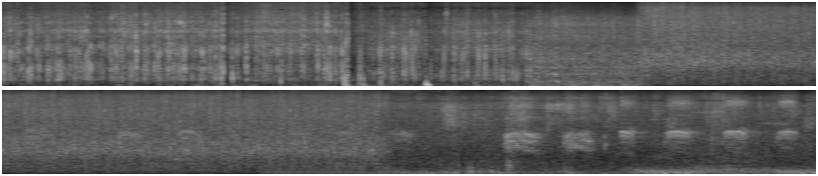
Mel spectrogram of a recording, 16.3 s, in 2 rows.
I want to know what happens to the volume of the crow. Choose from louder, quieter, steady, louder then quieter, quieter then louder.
louder.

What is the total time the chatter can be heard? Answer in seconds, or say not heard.
not heard.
